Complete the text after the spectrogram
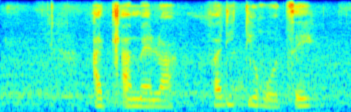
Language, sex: Tswana, female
